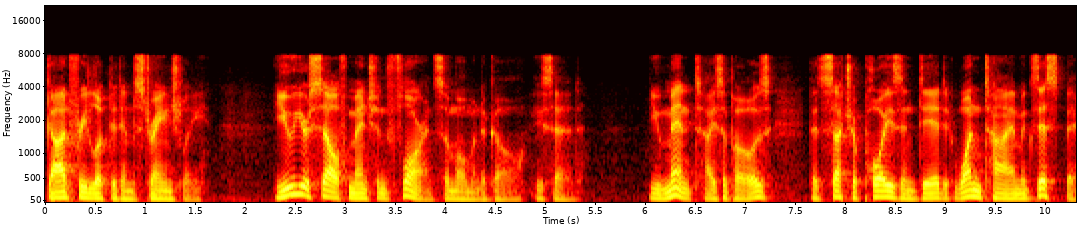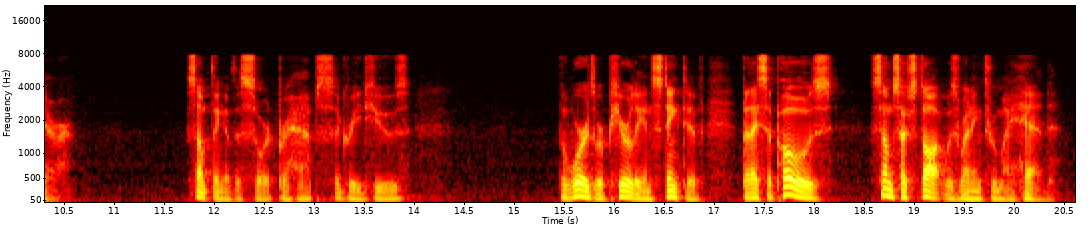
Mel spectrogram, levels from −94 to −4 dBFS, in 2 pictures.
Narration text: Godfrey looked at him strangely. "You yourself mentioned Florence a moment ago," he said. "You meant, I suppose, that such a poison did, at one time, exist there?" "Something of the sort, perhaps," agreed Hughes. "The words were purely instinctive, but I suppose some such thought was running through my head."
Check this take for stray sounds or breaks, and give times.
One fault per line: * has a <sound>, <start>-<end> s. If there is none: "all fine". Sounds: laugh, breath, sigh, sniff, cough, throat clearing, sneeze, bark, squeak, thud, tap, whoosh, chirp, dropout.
all fine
